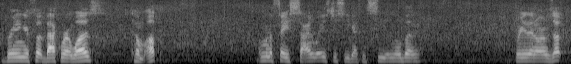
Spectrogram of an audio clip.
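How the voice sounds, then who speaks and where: A man leading a guided mobility flow, calmly cueing each move and breath, his voice slightly hoarse as he recovers from a cough. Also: a little high, moderate pace, pauses often, a little hiss or hum, rough recording. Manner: calm, gentle cueing of moves and breaths. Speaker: mobility and stretching instructor.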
